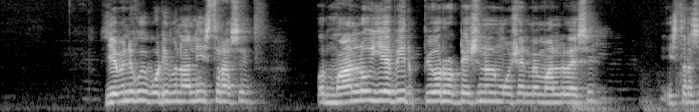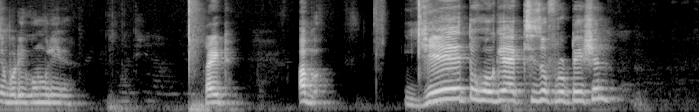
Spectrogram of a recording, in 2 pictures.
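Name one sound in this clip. A young man speaks clearly and calmly, close by.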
